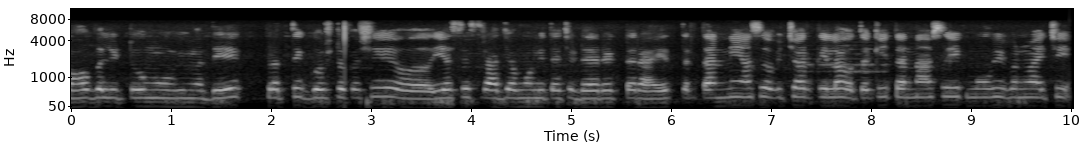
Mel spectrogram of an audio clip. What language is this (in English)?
Marathi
